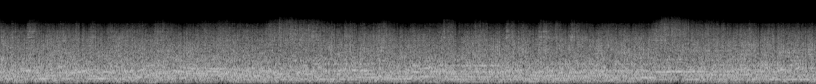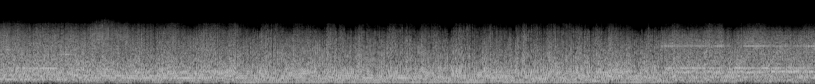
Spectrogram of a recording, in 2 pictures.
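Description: Punk rock band playing live: electric guitars, bass and drum kit, loud and continuous.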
